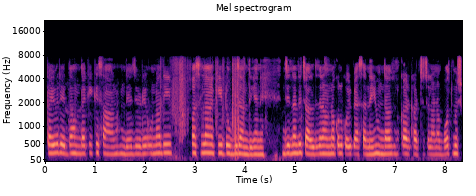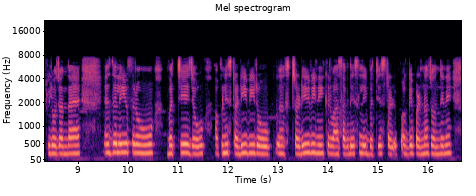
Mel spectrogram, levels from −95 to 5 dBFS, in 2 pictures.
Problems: none marked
